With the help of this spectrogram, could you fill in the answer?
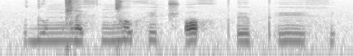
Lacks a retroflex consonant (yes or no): yes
